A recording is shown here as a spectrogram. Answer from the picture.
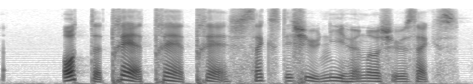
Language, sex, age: Norwegian, male, 20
